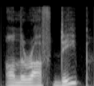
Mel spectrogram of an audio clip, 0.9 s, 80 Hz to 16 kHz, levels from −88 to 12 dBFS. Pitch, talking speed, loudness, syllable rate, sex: 145 Hz, 255 wpm, -15 LUFS, 4.9 syllables/s, male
